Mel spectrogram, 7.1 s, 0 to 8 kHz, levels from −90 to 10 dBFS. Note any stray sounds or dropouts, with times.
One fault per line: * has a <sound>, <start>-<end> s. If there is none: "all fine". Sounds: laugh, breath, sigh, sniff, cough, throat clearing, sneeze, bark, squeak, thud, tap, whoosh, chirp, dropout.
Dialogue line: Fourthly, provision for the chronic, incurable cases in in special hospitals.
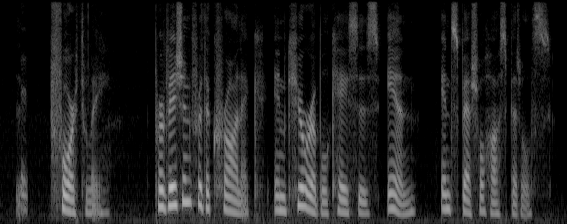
* has a laugh, 0.2-0.4 s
